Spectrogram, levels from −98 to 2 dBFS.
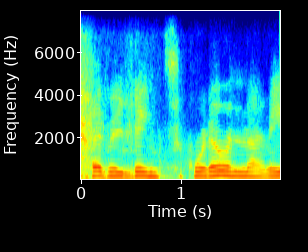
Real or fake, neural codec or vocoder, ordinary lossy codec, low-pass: fake; codec, 16 kHz, 1 kbps, FunCodec, trained on LibriTTS, 50 frames a second; Opus, 32 kbps; 7.2 kHz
